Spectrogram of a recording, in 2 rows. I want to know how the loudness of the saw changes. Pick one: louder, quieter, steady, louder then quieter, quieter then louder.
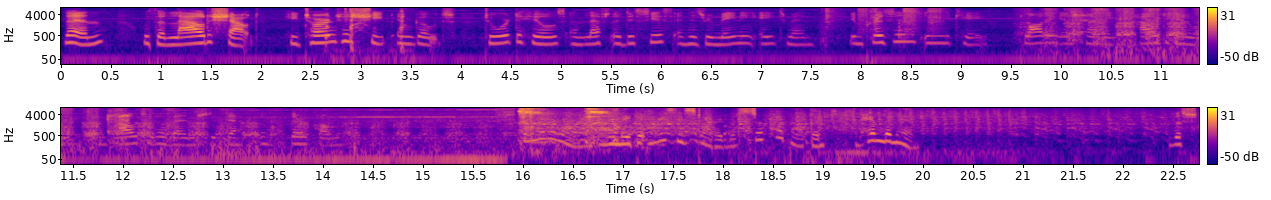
quieter.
